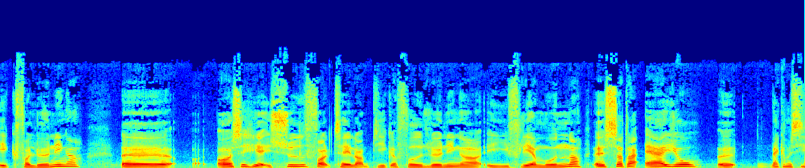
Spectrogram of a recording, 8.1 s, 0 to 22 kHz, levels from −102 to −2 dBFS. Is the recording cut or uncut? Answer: cut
